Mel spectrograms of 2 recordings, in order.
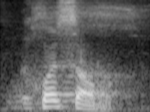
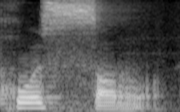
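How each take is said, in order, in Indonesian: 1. Bunyi s dipotong tiba-tiba. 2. Bunyi s panjangnya sedang.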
